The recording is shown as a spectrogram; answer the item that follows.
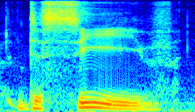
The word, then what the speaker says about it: deceive: en el principio hubo la palabra deceive, deceive, engañar, deceive.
